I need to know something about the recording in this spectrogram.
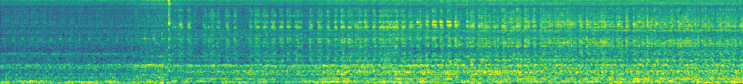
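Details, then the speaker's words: Fiat Uno Vivace Way idling, noise from alternator belt area: fast fairly even ticking chatter about three per second over hiss, nearly silent with AC off, worse with AC on; accessory belt noise with AC on. "agora o problema é mais quando eu ligo o ar condicionado tá vendo vai quando ligo o ar aqui tá com uma desligada agora quando ligo o ar condicionado aí a coisa piora olha"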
